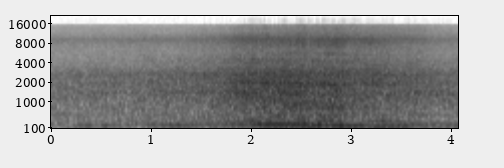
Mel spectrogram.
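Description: Small single revs up and drops back, with the beat stumbling unevenly rather than running smooth, pointing to a misfire.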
